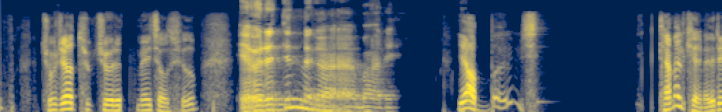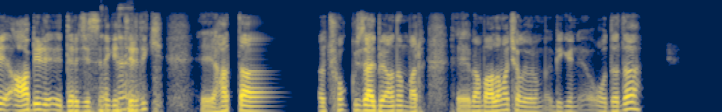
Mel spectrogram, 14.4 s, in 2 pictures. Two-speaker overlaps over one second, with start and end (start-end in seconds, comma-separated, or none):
none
